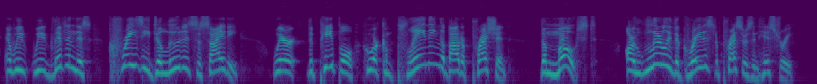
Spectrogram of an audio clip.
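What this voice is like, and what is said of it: Raised, heated, yelling voice. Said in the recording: “I'm getting a little ramped up... I'm not meaning to yell at you guys... I'm not yelling at you, right? But I'm yelling at the reality of the situation.”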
